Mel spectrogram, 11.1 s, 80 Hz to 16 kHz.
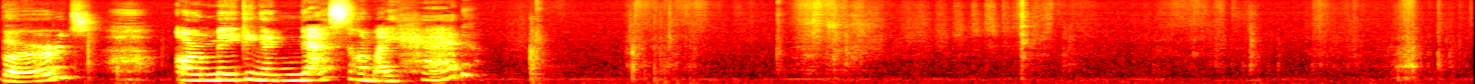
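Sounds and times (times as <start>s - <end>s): faint paper rustle: 4.7s - 11.0s.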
